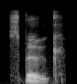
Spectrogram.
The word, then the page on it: spook: British English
